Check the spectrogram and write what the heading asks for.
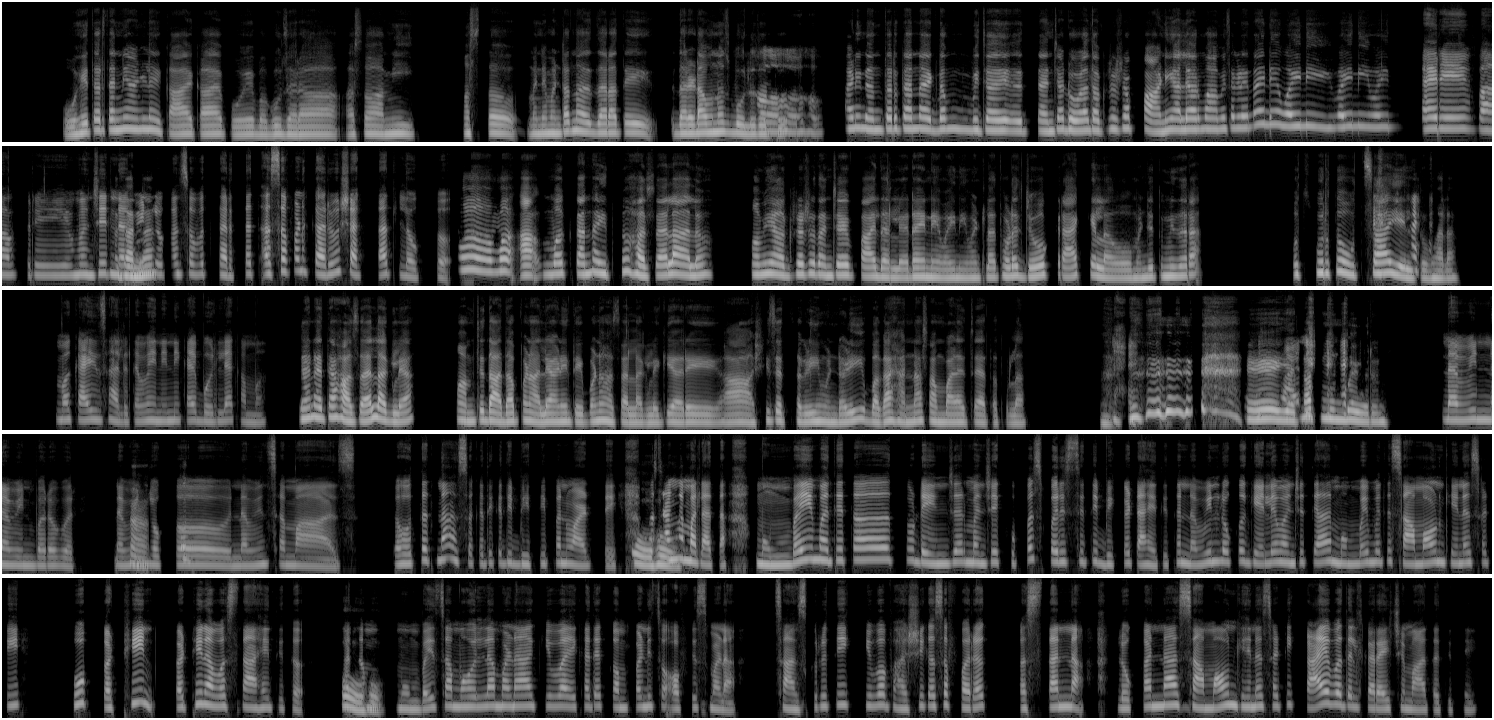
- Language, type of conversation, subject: Marathi, podcast, नवीन लोकांना सामावून घेण्यासाठी काय करायचे?
- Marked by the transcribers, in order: other background noise; laughing while speaking: "अरे बापरे! म्हणजे नवीन लोकांसोबत करतात"; in English: "जोक क्रॅक"; chuckle; unintelligible speech; chuckle; laughing while speaking: "खूपच छान आहे"; chuckle; laugh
